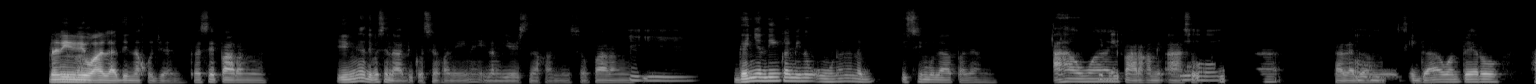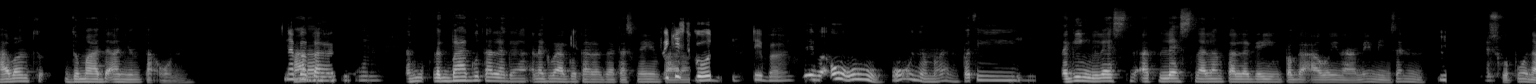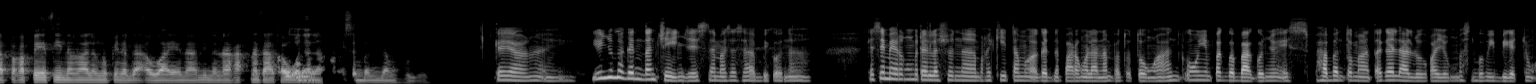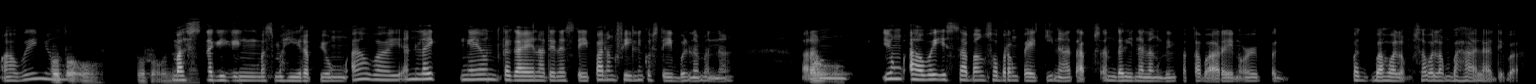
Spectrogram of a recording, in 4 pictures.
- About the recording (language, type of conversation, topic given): Filipino, unstructured, Paano mo ipinapakita ang pagmamahal sa iyong kapareha?
- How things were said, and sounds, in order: tapping; other background noise; in English: "Which is good"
